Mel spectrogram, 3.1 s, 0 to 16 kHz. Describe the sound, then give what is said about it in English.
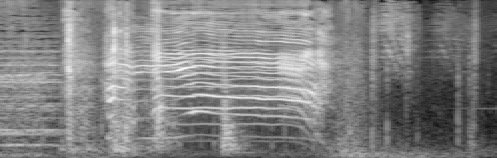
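The door of Room 412 creaks open with a drawn-out, wavering squeal of the hinges lasting over a second, surrounded by a few soft clunks and thumps, fairly loud. “I'll open the door, have your stakes ready, and stay low.”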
